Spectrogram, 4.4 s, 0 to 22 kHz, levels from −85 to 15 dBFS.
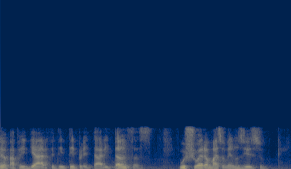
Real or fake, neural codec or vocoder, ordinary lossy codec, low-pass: fake; codec, 16 kHz in and 24 kHz out, 0.6 kbps, FocalCodec, streaming, 2048 codes; none; 5.4 kHz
